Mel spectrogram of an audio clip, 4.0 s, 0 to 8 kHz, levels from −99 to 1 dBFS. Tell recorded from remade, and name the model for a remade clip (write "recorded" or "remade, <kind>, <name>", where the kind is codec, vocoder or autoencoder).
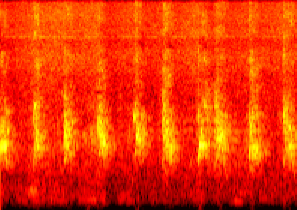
recorded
